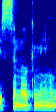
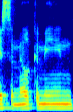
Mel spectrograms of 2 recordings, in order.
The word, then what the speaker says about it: Similkameen: And we say Similkameen. The original pronunciation is more like a GH at the end or an X.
